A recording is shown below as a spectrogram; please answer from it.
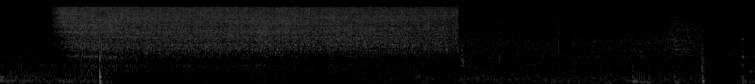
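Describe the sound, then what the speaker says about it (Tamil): Mutton cooking water poured into a hot pan bursts into a loud, close hiss of sizzling steam that holds for several seconds, then drops to a quieter simmering crackle. "இப்போ இதில் நம்ம மட்டன் வேக வச்சுருந்த தண்ணியை மட்டும் ஊற்றிக்கலாம்."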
